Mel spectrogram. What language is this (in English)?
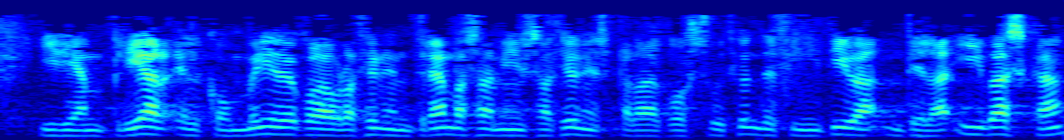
Spanish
